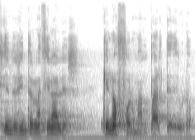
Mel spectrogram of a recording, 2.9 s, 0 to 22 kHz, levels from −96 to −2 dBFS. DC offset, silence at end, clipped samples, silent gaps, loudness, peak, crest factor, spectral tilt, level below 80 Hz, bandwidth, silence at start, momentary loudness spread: under 0.1%; 0 s; under 0.1%; none; -35 LUFS; -12 dBFS; 22 dB; -5.5 dB/octave; -76 dBFS; 19 kHz; 0 s; 11 LU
